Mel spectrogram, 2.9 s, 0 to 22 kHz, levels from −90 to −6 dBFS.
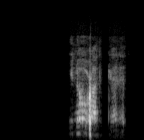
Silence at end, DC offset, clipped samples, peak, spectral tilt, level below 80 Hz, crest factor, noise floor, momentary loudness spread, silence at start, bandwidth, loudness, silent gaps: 0.4 s; under 0.1%; under 0.1%; 0 dBFS; -5 dB/octave; -80 dBFS; 30 dB; under -90 dBFS; 24 LU; 1.4 s; 9.6 kHz; -23 LUFS; 2.09-2.16 s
